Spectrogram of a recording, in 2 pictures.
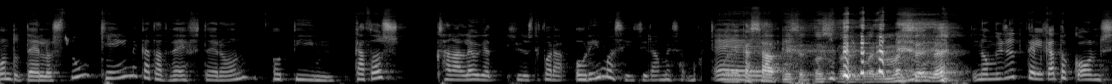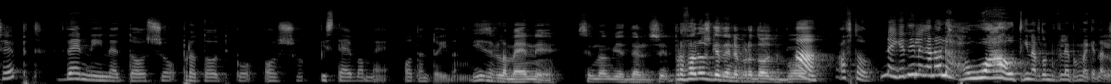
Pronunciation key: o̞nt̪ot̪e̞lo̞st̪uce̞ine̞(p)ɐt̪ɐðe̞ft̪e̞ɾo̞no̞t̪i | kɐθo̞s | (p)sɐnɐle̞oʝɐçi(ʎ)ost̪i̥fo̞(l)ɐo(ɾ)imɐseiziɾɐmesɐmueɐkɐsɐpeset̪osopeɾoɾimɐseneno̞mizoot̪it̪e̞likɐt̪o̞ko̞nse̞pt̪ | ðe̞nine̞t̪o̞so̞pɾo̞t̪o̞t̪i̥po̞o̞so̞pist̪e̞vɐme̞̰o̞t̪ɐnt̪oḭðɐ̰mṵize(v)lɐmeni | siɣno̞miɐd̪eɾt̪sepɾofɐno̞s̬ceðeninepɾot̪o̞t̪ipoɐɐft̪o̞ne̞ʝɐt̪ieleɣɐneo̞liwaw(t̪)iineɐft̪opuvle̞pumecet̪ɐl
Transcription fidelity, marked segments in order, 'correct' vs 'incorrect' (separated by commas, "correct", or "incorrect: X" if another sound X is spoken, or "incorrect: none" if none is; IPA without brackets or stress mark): incorrect: k, incorrect: k, correct, incorrect: ɾ, correct, correct, correct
